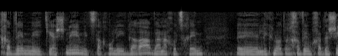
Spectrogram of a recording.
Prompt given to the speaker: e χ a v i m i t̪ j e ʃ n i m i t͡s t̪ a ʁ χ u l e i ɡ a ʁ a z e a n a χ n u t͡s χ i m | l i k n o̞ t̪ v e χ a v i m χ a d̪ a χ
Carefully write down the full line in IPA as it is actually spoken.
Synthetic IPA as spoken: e χ a v i m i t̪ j a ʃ n i m i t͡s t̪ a ʁ χ u l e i ɡ a ʁ a v e a n a χ n u t͡s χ i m | l i k n o̞ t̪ ʁ e χ a v i m χ a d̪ a ʃ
